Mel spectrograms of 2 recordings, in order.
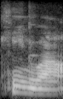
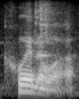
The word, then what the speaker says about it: quinoa: Now, when I first discovered quinoa, I thought it was pronounced quinoa, because that's how it's spelled. Quinoa. But it's not.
